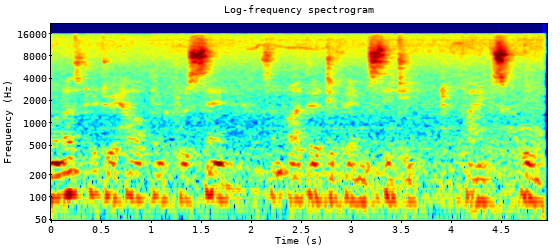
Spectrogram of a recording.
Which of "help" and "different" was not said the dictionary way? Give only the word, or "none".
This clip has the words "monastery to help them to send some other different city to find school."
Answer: different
